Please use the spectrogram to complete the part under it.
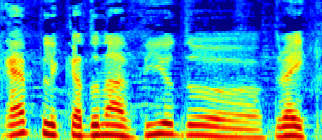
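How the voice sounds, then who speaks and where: A man's voice: on the high side, takes it slowly, a little mellow, faint music behind. A Brazilian man hosting a podcast, chatting casually and jokingly about travel in slangy, profane language. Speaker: podcast host.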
